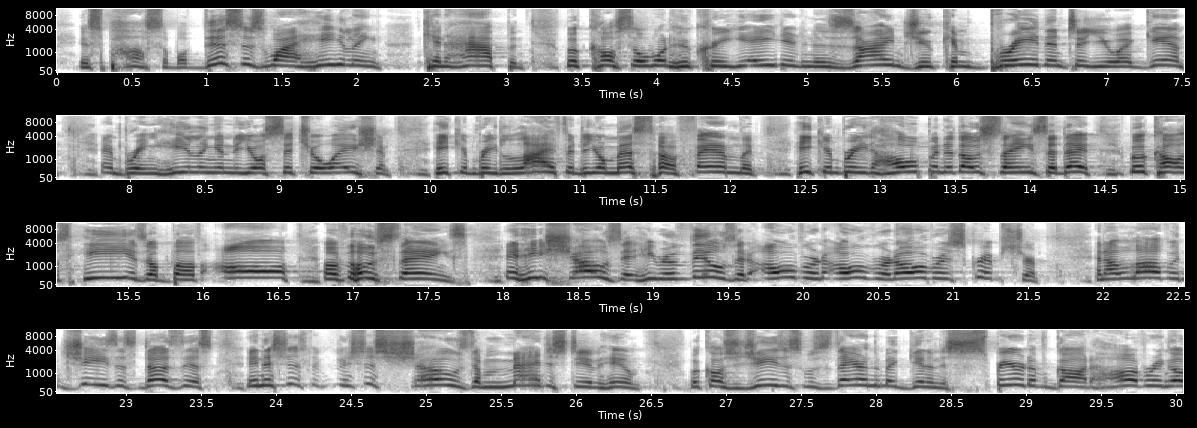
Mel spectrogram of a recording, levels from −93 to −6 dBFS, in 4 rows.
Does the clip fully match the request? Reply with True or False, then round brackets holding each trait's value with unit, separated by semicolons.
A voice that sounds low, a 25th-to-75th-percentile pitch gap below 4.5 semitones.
False (250 Hz; 4.0 semitones)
